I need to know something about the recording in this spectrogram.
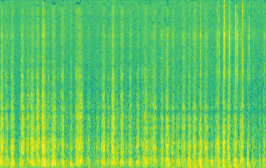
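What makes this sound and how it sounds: A ballpoint pen scratches hatching strokes across the top of a large corrugated cardboard box. The result is a quiet, steady run of short, dry scratching strokes with a low papery rasp and brief bright flicks, each stroke dying away almost at once.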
